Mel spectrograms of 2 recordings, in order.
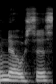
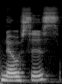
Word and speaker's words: Gnosis: just this week from gnosis freight so no cis spelled g-n-o-s-i-s the g is silent the definition of gnosis which i kind of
